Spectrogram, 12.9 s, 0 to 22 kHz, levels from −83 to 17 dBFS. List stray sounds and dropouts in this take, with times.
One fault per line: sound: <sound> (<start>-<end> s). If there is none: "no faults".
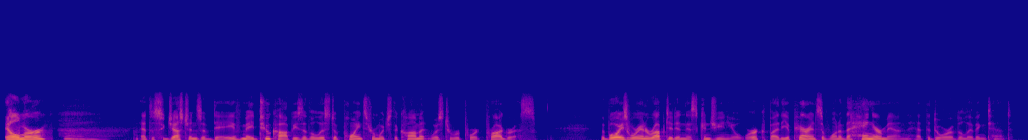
sound: sigh (0.7-1.6 s)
